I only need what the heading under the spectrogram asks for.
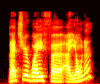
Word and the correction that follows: Ilona: Is her name Iona? How do you pronounce it? – Call it Ilona. Ilona. – Ilona. – Ilona. Yeah.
